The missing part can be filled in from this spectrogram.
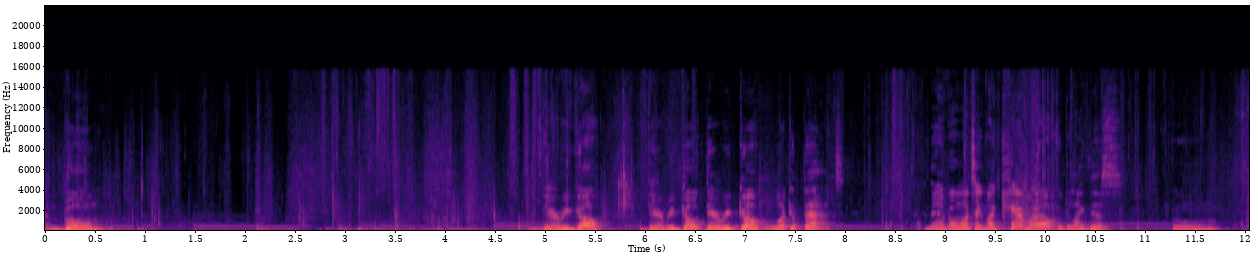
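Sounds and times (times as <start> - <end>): fabric pouch rustling and knocking: 0.0 - 12.0
soft background music: 0.0 - 12.0.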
